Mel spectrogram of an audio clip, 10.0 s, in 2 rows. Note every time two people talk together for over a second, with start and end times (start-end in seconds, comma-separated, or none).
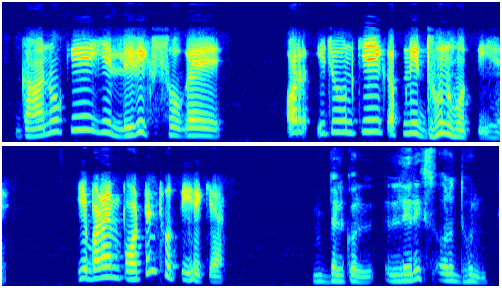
none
